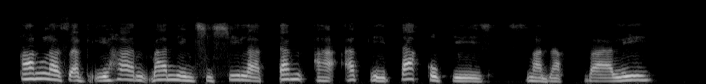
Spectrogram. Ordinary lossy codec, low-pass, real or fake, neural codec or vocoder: Opus, 32 kbps; 9.9 kHz; fake; codec, 24 kHz, 3 kbps, HILCodec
